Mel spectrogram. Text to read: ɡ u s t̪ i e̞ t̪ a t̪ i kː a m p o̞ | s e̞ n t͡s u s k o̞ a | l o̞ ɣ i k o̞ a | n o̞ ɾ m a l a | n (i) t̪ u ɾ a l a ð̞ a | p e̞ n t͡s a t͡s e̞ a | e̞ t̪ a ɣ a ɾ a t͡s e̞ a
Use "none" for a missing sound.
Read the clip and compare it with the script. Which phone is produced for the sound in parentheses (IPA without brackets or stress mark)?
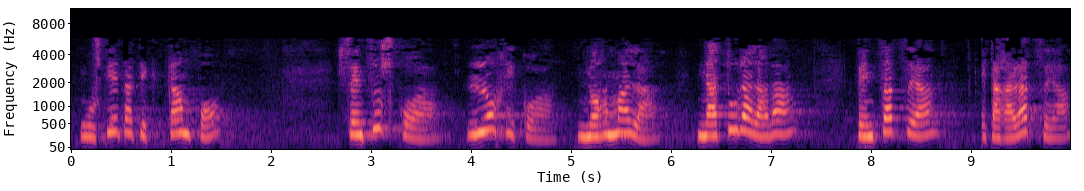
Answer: a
